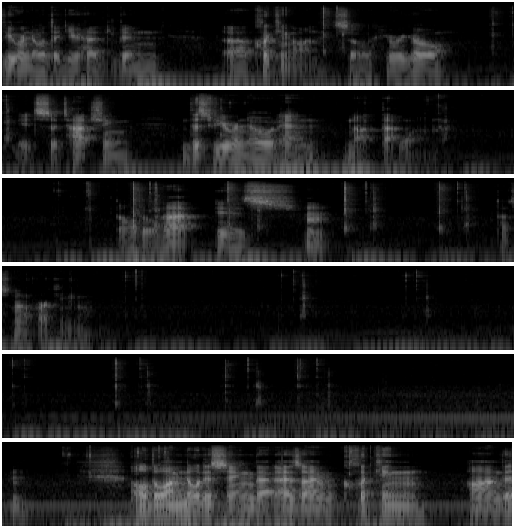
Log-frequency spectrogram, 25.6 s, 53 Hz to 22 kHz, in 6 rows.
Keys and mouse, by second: 2.6 ctrl+shift+click, 4.1 ctrl+shift+click, 7.8 ctrl+shift+click, 9.6 ctrl+shift+click, 10.4 ctrl+shift+click, 11.3 ctrl+shift+click, 12.1 ctrl+shift+click, 13.8 ctrl+shift+click, 15.1 ctrl+shift+click, 16.1 ctrl+shift+click, 17.1 ctrl+shift+click, 18.0 ctrl+shift+click, 18.9 ctrl+shift+click, 19.6 ctrl+shift+click, 22.4 ctrl+shift+click, 24.2 ctrl+shift+click.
